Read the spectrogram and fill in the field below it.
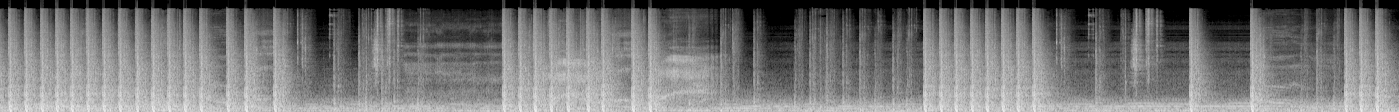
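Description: Rapid pistol shots ring out in a video game.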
